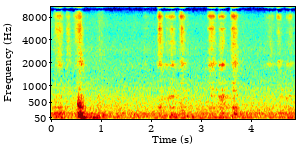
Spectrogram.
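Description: Light scratching strokes of a pencil on paper as lines are traced softly: one stroke just over half a second in, then two quick runs of short strokes about two and three seconds in.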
